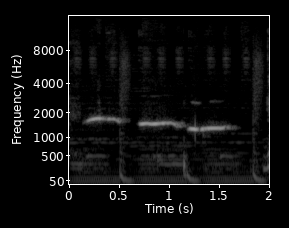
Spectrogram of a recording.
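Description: A person whistling three short notes, the last a little lower in pitch.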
